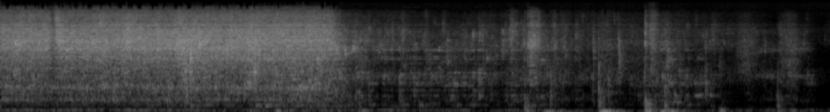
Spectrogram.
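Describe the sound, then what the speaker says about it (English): Running water from a tap splashes steadily over hands being washed in a home kitchen while cooking hamburger steak, then cuts off, leaving a few louder knocks and splashes. "And there I am, washing my hands again."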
